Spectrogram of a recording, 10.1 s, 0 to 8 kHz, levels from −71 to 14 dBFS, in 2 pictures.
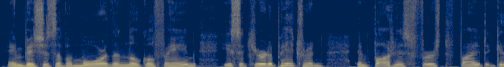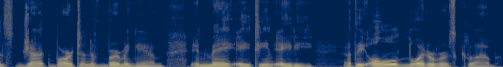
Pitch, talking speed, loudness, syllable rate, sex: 135 Hz, 180 wpm, -20 LUFS, 5.0 syllables/s, male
